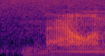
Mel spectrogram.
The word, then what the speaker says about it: Malin: Malin is how you say her name, but I can't.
